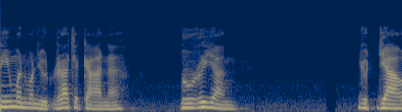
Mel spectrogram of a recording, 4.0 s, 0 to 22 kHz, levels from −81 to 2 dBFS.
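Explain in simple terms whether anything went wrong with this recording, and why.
Two stretches of this speech were lost on their way across the call. At about 2.53 to 2.57 s there is a short concealed packet loss: a small piece of audio, about 20 ms worth, arrived too late for the receiver to use. The receiver covered the hole by stretching the sound that came just before it for roughly 15 ms and then blending back into the real audio. You hear this as a tiny smear or wobble, and a very short sound at that spot may go missing.

At about 3.25 to 3.37 s there is a burst of packet loss, a bigger gap in which about 100 ms of audio never arrived in time. The receiver kept the last sound going for nearly all of that gap and let it fade, so it comes out as a brief held buzz or fading hiss rather than speech. The speech then picks up a little further along, and whatever fell inside the gap is simply gone. 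Both gaps happened in the Opus call path, whose sound reaches up to about 8 kHz.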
